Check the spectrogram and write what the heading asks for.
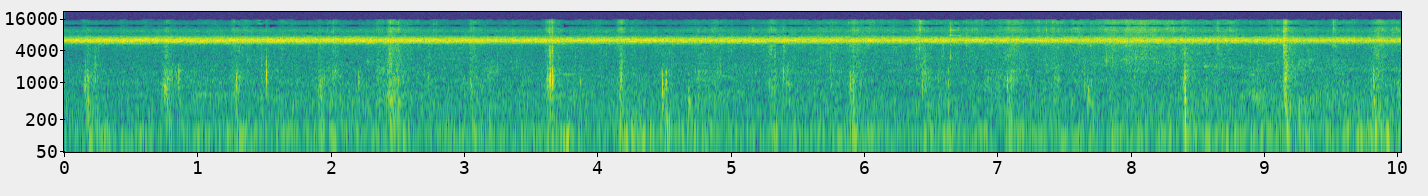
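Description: A steady, high-pitched insect chorus, with irregular footsteps and light crackles on a leaf-littered dirt path.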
